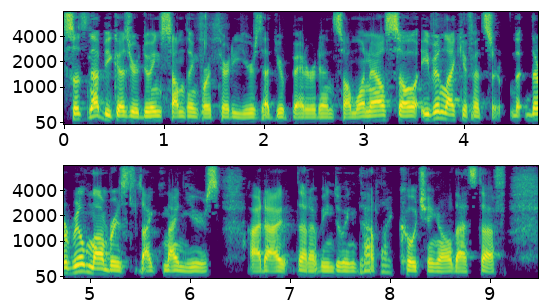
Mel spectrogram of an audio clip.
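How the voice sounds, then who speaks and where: A man with a medium pitch and ordinary pitch variation speaks at a very fast pace in a dry, close sound with no echo and a very clean recording with a silent background. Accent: French. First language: French. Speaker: sales coach for realtors. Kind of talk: casual interview chat.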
